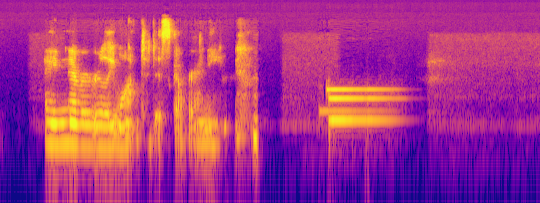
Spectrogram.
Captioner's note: chuckles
